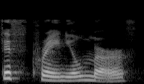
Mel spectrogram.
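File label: "Fifth Cranial Nerve", English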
